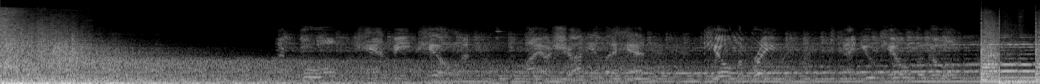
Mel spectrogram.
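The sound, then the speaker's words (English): Gunshots blast in a dramatized scene where authorities shoot a man, with a loud, crashing burst at the start that decays into a sustained tonal backdrop, and another sharp burst near the end. “The authorities took one look at him, pulled their triggers, and blasted him away.”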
